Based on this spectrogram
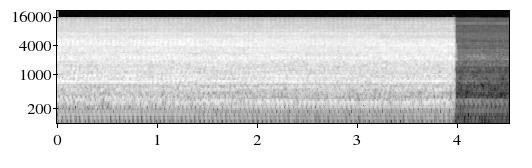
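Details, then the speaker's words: DIY 12 V DC generator, small single-cylinder engine driving an alternator (about 80-100 A) into a battery bank and inverter, muffled exhaust: steady, even buzz for about four seconds, then quiet; normal smooth running with no misses. "so I wanted to show you my 12volt DC generator actually operating and this is it operating with my battery bank and my inverter"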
